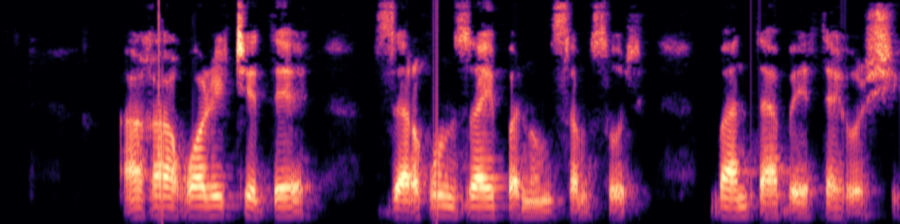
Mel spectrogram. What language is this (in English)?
Pashto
